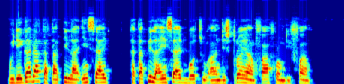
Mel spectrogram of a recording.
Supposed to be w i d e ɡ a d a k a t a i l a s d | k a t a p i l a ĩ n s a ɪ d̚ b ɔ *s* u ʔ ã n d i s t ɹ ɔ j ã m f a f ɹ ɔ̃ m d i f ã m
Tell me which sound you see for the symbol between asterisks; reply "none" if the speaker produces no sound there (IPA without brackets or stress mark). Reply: t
